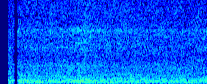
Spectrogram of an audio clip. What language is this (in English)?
Czech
